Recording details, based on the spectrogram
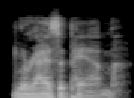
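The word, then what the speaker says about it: lorazepam: as far as I understand it the correct pronunciation is lorazapam also known as Adavan but BNC 210 potentially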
